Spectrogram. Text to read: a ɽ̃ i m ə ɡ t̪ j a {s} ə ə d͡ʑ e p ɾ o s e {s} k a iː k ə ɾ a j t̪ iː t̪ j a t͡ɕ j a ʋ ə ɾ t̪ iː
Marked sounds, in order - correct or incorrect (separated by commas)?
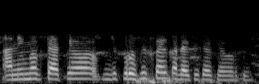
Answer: incorrect, correct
